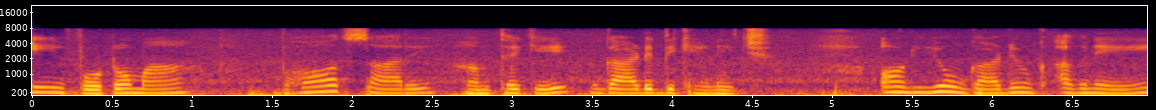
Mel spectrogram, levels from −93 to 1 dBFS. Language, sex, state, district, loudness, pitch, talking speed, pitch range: Garhwali, female, Uttarakhand, Tehri Garhwal, -15 LUFS, 185 Hz, 135 wpm, 175-205 Hz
